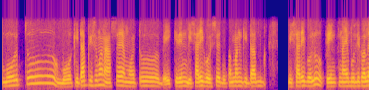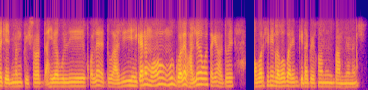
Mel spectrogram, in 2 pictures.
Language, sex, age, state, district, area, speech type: Assamese, male, 18-30, Assam, Kamrup Metropolitan, urban, conversation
